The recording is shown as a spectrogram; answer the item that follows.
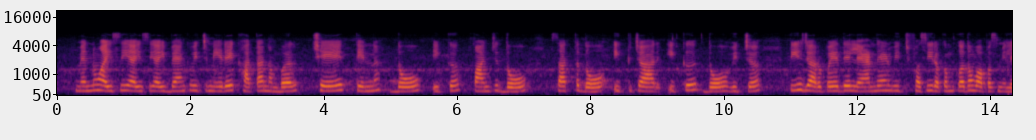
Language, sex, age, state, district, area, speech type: Punjabi, female, 18-30, Punjab, Mohali, urban, read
